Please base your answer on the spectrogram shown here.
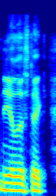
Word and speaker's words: nihilistic: all down, who nihilistic, not NEO, but nihilistic or nihilistic NIH.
